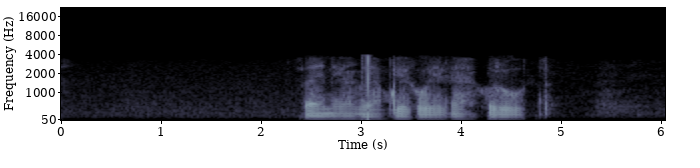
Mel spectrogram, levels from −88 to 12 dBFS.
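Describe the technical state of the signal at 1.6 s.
At 1.6 s the speech comes through intact, with nothing faulty at that moment.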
